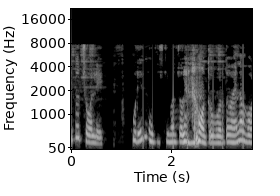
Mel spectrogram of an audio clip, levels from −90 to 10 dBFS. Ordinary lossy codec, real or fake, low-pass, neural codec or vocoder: none; real; none; none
